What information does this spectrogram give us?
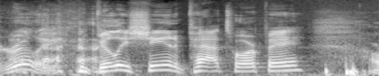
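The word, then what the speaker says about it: Torpey: Am I saying it right? It's Torpe. Torpe. Not okay. I'm not French. No. So, we played in France recently. It was Torpe. It was Torpe there.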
